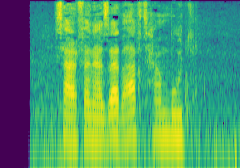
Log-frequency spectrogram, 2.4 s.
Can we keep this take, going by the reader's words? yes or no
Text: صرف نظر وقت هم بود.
yes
